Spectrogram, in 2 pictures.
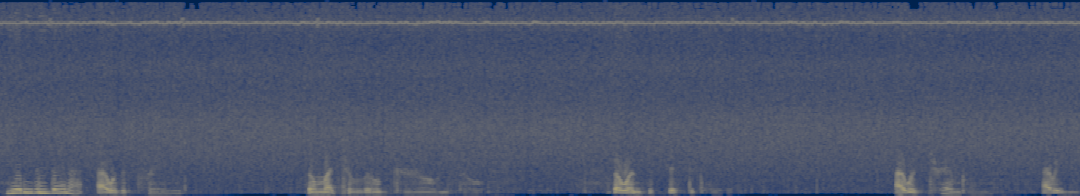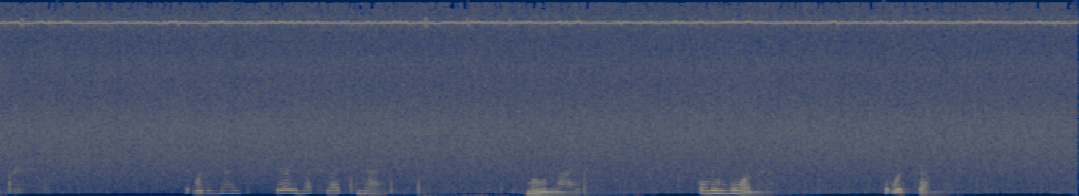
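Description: A woman speaks calmly in short phrases.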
